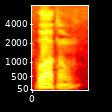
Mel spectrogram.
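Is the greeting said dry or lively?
dry. It is said in a dry, flat way.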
